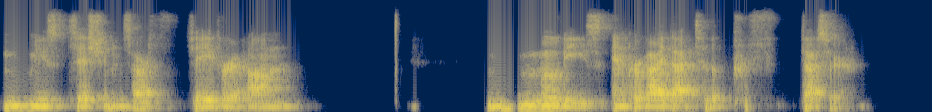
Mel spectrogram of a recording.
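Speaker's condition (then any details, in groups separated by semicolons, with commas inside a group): Stutter; onset in early childhood, worsened markedly at puberty, family history: uncle, cousin, grandfather, two younger brothers; mostly blocks, more severe than brother's, no stuttering when talking only to himself or reflexively; blocks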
